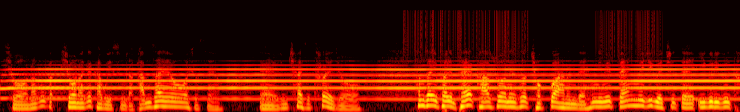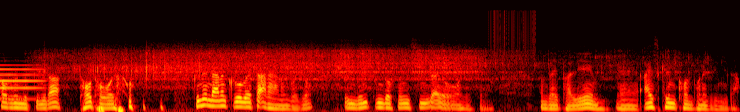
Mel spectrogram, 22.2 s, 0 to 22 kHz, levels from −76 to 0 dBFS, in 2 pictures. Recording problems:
muffled; very; fading above 1.5 kHz
background music; very loud; throughout; as loud as the speech
crackling; noticeable; from 6 to 8 s, from 9 to 10 s and at 18 s; 20 dB below the speech

